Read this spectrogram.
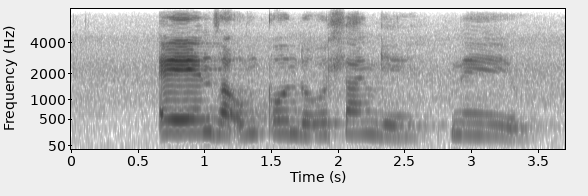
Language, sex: Zulu, female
